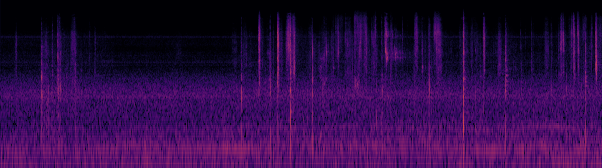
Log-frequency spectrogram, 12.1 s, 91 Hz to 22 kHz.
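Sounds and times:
shoes squeaking on hard court: 4.7s - 12.0s.

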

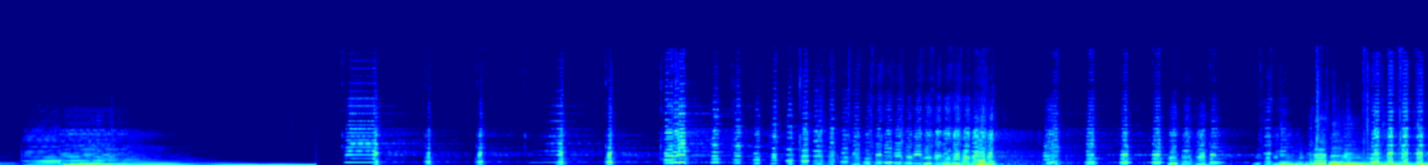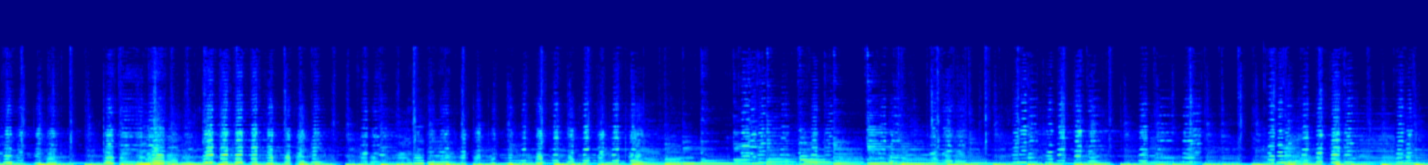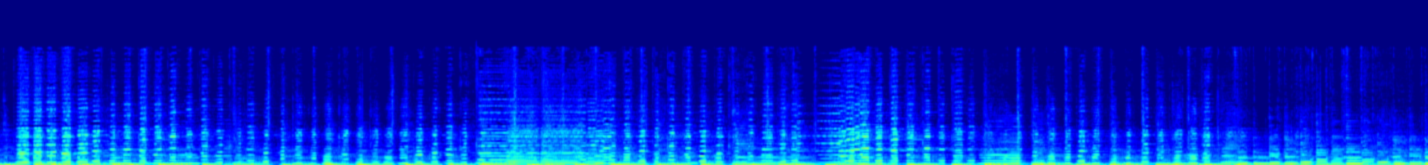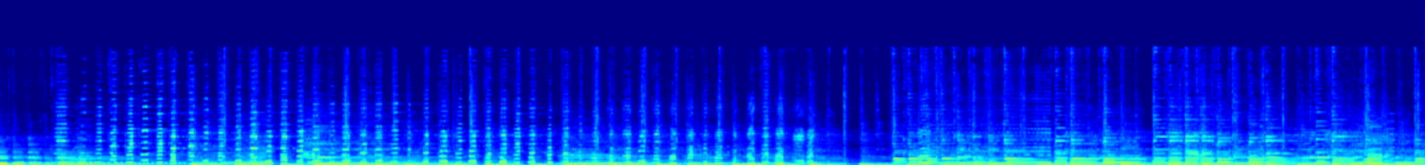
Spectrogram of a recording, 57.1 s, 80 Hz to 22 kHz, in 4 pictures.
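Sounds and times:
accordion playing: 0.0s - 2.0s, 3.4s - 57.0s
band with bass and guitars: 0.3s - 3.2s, 12.7s - 57.0s.

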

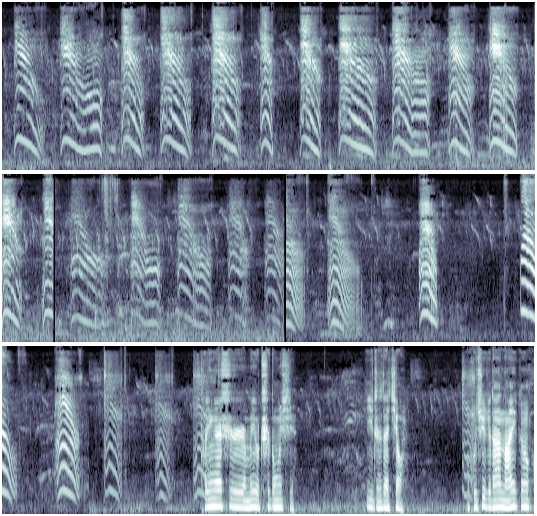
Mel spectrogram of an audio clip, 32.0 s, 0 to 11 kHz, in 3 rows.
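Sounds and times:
kitten meowing: 0.2s - 17.8s, 21.0s - 21.6s, 22.3s - 23.8s, 24.4s - 25.4s, 30.5s - 30.8s.

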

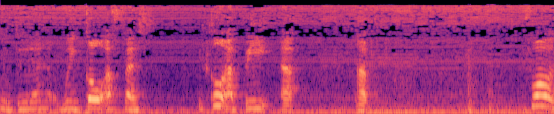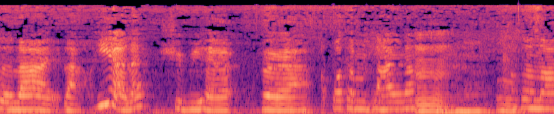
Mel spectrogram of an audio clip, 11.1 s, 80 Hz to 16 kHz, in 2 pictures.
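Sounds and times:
makeup machine pen humming: 0.0s - 11.0s.

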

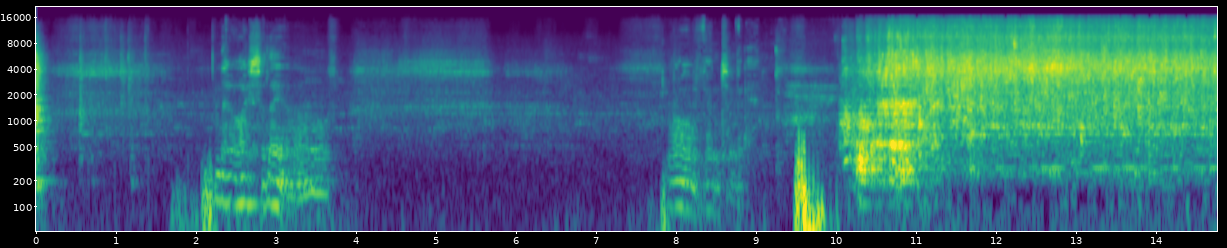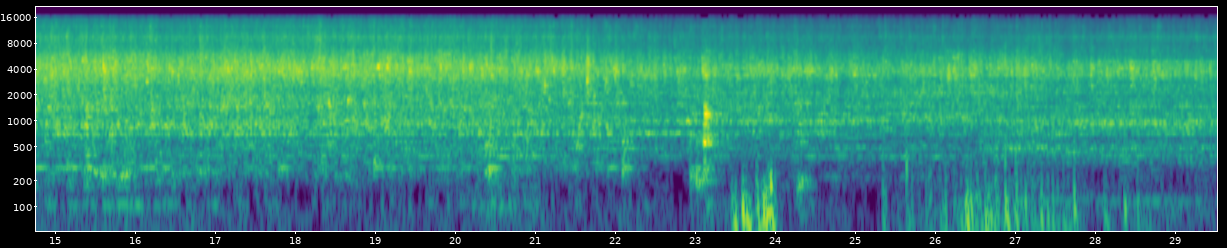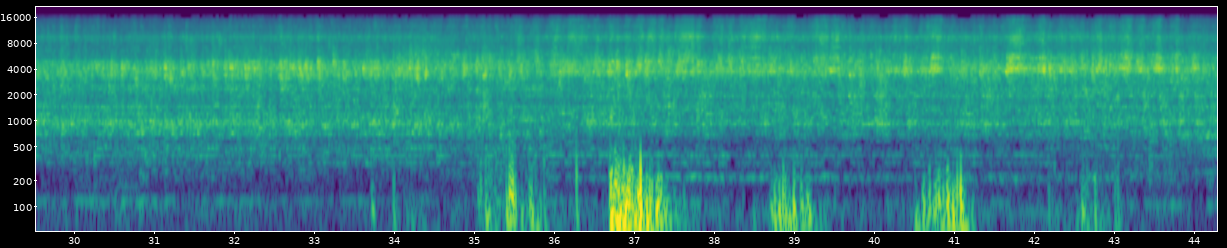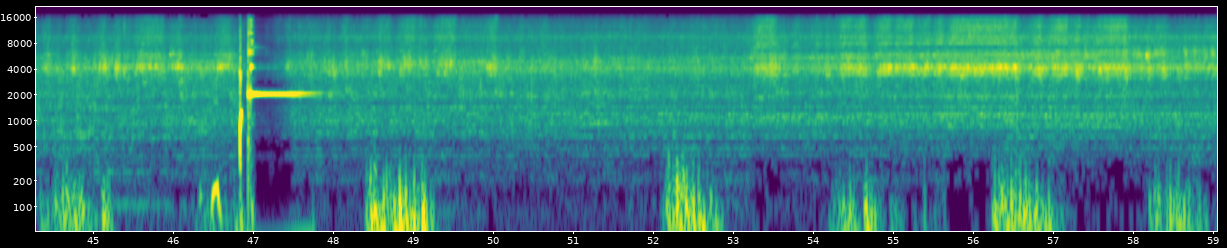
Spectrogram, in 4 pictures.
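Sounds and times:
cistern refilling hiss: 0.2s - 1.7s, 9.4s - 59.0s
toilet flush water rush: 10.0s - 59.0s.

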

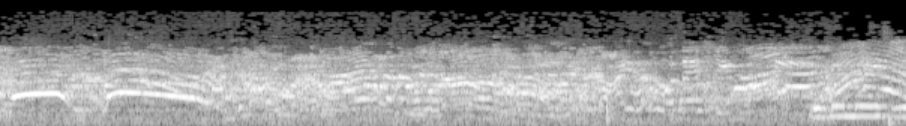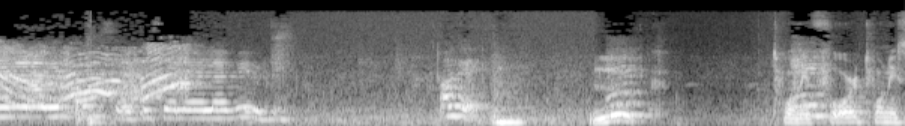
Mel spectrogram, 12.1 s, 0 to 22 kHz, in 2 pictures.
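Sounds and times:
children chattering: 0.0s - 8.0s.

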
